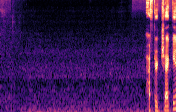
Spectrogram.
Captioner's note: outside ambient sounds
